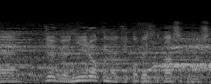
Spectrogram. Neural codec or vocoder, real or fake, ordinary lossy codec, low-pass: none; real; none; none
